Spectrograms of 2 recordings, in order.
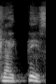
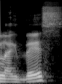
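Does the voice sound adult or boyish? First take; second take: boyish; adult. First: It is said in a young, boyish voice. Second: It is said in a normal adult voice. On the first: "boyish, a little bit more young" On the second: "instead of talking like this"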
